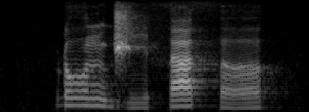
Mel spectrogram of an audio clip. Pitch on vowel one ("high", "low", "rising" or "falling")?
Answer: high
